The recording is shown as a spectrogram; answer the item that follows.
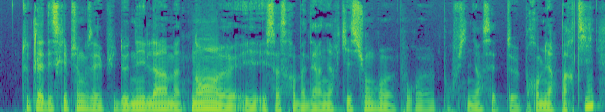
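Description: Ordinary pitch variation runs through a voice with a dark, mellow tone. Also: man. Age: 40s. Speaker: podcast host. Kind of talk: interview.

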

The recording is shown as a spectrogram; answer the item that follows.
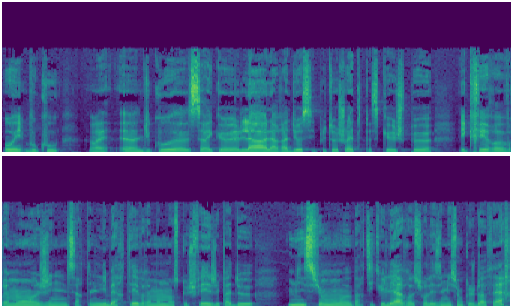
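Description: With a dark, mellow tone, a woman speaks slowly at a fairly high pitch in a monotone, flat intonation. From abroad, outside France. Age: 20s. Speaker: civic service volunteer at a youth radio. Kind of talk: casual interview. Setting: near a radio studio. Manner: hesitant, many fillers.

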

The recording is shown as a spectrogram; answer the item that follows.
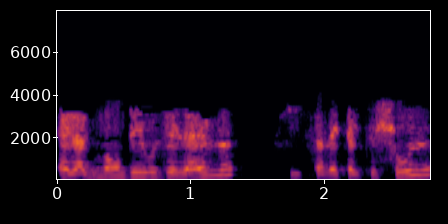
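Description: With ordinary pitch variation, a woman's voice rests at a medium pitch. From France, Loire (Firminy, near Saint-Étienne). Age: 60s. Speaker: mother of a missing son. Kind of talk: testimony.

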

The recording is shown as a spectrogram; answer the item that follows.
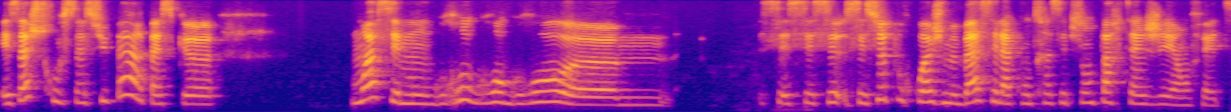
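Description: With long, frequent pauses, a woman speaks very slowly at a high pitch with ordinary pitch variation. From Belgium. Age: 30s. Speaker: documentary filmmaker. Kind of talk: interview.

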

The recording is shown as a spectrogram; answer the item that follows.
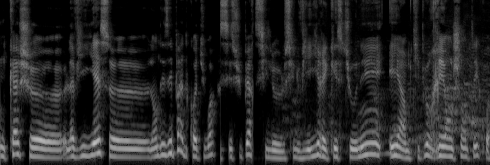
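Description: Lively in intonation, a woman speaks with a dark, mellow tone. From Brittany (Finistère). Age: 40s. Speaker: feminist activist and festival organizer. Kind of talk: casual interview. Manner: halting, many hesitations.

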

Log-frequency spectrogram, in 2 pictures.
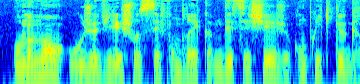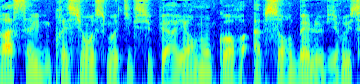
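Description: A man talks in a normal speaking voice. His pace is moderate and his pitch varies in an ordinary way. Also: very clean recording, silent background. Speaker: audiobook narrator. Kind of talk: dramatic first-person fiction narration with character voices. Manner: tense, urgent, suspenseful, building to action.

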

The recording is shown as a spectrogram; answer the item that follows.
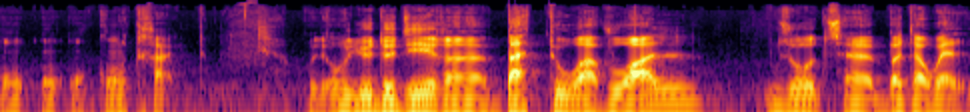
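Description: A man speaks at medium pitch. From Magdalen Islands, Quebec. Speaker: storyteller. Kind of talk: interview. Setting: event venue. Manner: halting, with repetitions.

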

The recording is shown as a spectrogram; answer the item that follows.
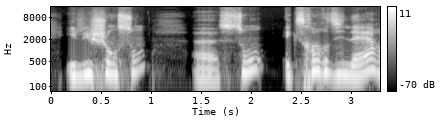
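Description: This woman has a dark, mellow tone at a medium pitch. The sound is dry and close, with no echo. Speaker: podcast co-host. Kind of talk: casual chat. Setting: studio with portable recorder.

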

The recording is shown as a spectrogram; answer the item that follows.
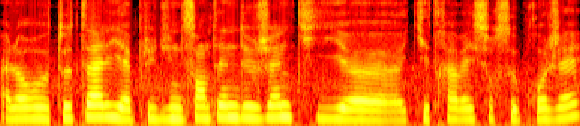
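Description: Here is a woman with an ordinary speaking voice at medium pitch. She talks at a fairly quick pace with fairly even intonation. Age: 20s. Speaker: youth festival organizer. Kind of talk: interview.

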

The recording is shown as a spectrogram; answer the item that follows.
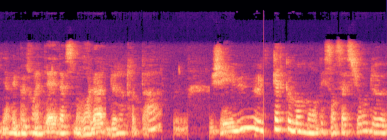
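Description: Audible room echo surrounds a woman speaking fairly slowly in a fairly low pitch, her voice showing vocal fry and very wide pitch swings. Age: 60s. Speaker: mother of the host. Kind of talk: personal testimony in interview.

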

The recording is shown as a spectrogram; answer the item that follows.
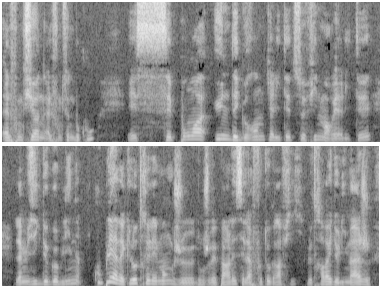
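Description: A man at a fairly high pitch, moderate in pace, with ordinary pitch variation. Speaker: podcast host reviewing films. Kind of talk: solo podcast monologue. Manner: halting, many filler words.

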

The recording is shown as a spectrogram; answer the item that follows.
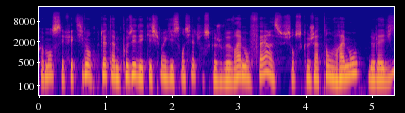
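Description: A woman speaks with a fairly low pitch and ordinary pitch variation. The sound is dry and close, with no echo. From France, Brittany. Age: 40s. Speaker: senior civil servant. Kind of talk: interview. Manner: halting, many fillers and repetitions.

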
